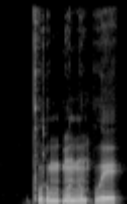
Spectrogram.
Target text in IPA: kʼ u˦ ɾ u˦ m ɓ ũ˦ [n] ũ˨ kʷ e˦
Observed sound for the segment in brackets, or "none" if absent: n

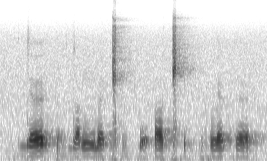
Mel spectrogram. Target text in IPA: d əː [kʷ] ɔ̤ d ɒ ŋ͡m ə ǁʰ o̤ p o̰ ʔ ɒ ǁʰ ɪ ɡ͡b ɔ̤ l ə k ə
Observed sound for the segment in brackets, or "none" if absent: k͡p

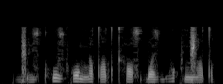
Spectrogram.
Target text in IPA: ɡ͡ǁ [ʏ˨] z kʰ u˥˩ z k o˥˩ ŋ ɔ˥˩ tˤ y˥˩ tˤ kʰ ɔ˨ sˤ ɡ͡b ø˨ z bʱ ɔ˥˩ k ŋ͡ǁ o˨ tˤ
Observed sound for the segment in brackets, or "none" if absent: y˨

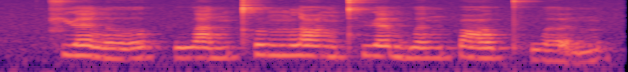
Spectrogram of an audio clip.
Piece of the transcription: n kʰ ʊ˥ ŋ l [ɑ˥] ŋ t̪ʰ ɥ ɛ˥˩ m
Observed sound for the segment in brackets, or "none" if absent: ɑ˥˧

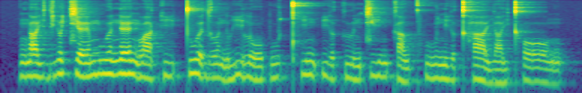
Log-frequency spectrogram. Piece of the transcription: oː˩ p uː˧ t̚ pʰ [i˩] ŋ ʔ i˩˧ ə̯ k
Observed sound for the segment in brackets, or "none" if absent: i˧˥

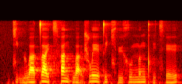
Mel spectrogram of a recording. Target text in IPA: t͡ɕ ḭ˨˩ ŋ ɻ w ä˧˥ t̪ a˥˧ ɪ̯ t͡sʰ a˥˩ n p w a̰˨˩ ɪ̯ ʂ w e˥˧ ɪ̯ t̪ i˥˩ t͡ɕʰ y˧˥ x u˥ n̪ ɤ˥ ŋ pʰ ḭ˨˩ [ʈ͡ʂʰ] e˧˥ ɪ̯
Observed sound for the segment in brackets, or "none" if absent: t͡sʰ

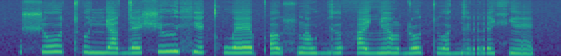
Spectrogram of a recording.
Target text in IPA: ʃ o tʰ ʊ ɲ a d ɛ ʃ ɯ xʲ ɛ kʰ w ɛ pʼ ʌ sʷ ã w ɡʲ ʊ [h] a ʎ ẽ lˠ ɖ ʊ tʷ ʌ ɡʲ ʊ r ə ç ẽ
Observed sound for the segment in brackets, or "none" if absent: h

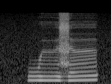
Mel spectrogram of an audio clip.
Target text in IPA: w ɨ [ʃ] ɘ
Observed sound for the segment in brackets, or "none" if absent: z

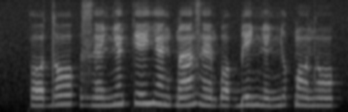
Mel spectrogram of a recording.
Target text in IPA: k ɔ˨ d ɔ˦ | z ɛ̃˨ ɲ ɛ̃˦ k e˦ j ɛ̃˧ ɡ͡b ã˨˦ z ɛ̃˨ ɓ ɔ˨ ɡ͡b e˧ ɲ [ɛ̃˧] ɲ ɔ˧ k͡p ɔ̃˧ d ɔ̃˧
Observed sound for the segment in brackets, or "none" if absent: ɛ̃˨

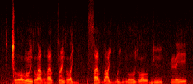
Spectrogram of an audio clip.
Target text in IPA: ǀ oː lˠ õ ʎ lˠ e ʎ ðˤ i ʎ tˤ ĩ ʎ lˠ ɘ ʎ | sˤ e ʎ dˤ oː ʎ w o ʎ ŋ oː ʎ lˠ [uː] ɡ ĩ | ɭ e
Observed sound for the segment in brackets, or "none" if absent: oː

